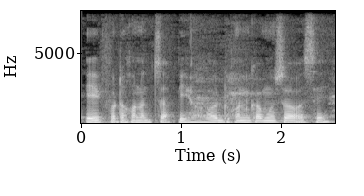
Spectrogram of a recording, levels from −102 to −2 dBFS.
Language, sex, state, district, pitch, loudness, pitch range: Assamese, male, Assam, Kamrup Metropolitan, 115 Hz, -17 LUFS, 115-125 Hz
